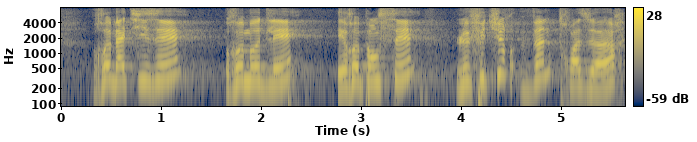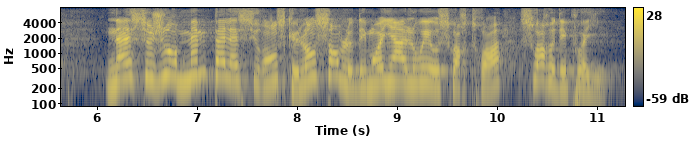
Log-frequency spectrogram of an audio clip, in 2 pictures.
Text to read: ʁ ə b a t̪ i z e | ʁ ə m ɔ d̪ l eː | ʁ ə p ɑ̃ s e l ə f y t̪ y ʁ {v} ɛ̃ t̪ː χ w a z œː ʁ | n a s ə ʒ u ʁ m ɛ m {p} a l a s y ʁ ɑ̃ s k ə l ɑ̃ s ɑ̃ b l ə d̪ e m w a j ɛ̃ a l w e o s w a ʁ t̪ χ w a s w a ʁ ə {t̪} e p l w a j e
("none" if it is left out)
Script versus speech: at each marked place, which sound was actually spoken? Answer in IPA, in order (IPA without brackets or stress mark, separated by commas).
v, p, d̪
